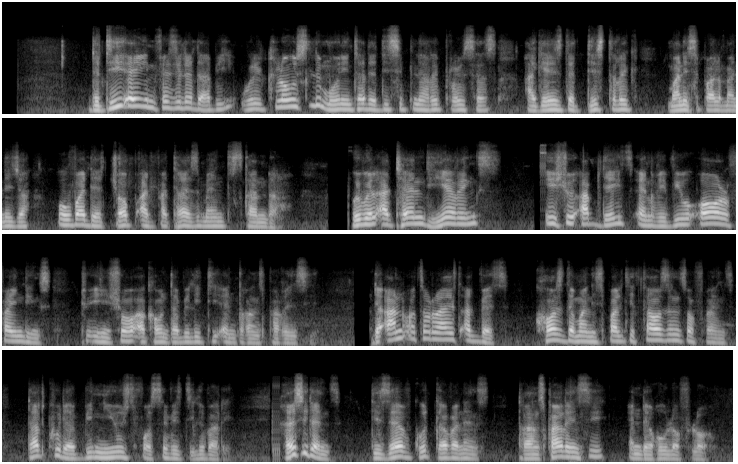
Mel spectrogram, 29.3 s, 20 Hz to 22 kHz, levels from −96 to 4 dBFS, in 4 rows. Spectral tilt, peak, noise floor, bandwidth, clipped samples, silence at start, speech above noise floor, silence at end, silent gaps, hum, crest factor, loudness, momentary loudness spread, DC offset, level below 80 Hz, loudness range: -5.5 dB/octave; -4 dBFS; -61 dBFS; 9.6 kHz; under 0.1%; 0.85 s; 38 dB; 0.25 s; none; none; 20 dB; -24 LUFS; 13 LU; under 0.1%; -60 dBFS; 3 LU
